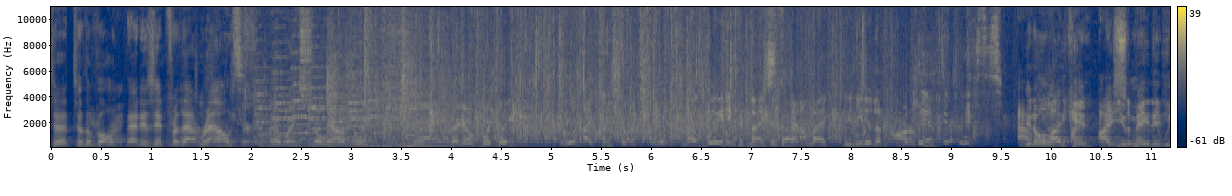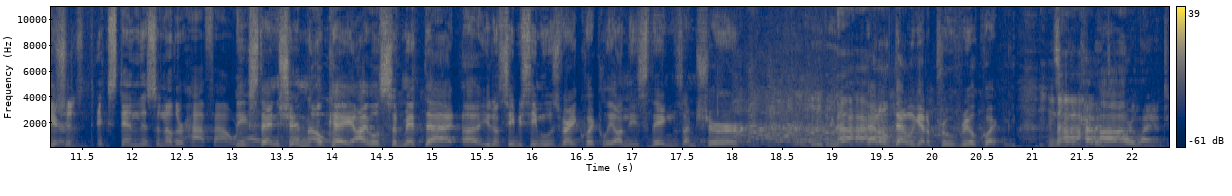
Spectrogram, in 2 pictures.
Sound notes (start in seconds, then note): 9.7 applause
